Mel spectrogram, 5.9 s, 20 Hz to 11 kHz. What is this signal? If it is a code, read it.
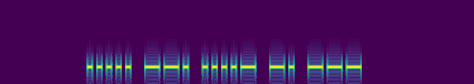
Morse code, heard as a keyed tone, about 20 wpm, 700 Hz. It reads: 5G4NO
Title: Code Groups - 5 Letter:Numbers - 20wpm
